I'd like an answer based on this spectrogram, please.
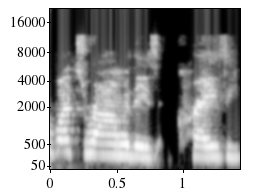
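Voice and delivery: put-on Scottish accent. Pretending to voice Justine's thoughts telepathically: imitating Justine's Scottish accent. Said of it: "you can't telepath her Scottish accent".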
